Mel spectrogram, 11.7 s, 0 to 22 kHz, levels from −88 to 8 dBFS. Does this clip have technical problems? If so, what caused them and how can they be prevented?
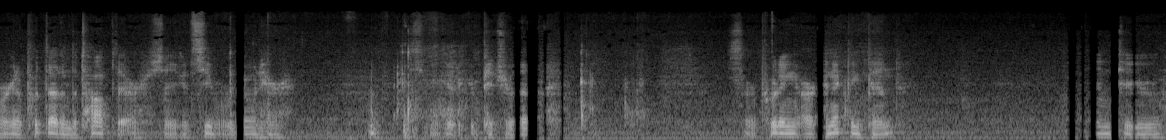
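Yes. The clip has AAC frame loss with muting. Short holes of about 85 ms occur at 2.36–2.46 s and 8.16–8.26 s, which fits two lost frames each. Clusters of dropouts are scattered across 5.13–5.66 s and 10.68–11.38 s, with the longest gaps lasting roughly 150 ms and 100 ms. The decoder zeroed the missing spectra, and the overlapping windows fade the audio out and back in, so the holes sound soft-edged. On a spectrogram they appear as blank full-band columns with blurred edges. The waveform tapers smoothly to flat silence. Forward error correction, retransmission, or a larger jitter buffer on the transport would prevent this.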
